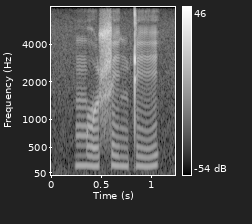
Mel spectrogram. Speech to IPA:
mo˨˩˦ʂe˨˩ŋʈe˨˩˦

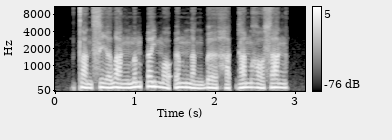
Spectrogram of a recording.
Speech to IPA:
t̪a˨˩˨nsi˨˩˨ə̯wa˨˩ŋmə˧˥m ʔə˧j mɔ˨˩˨ʔə˧mna˨˩˨n ɓəː˨˩ha˨˩k̚ ɣa˧mɣɔ˨˩sa˧ŋ

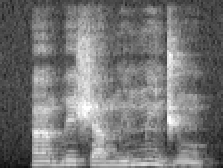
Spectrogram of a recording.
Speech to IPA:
ã˨be˧ʃa˨mĩ˨˦ mĩ˦˨d͡ʒũ˨

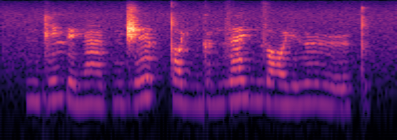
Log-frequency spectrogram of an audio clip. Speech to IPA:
ŋɡilʲ ɾɪjɛ̃ːtnd͡ʒɪːθtɔj ŋɡʉnzɛjnzɔːj ðʉːt

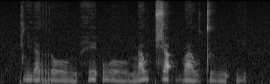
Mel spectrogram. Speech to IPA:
kli˧a̯roː˨˩ŋhe˥˩ʔ woː˨˩ŋa˥˩wt͡ɕa˥˩ʔ ba˦˥wtɯ˧ŋ ʔi˥˩t̚

